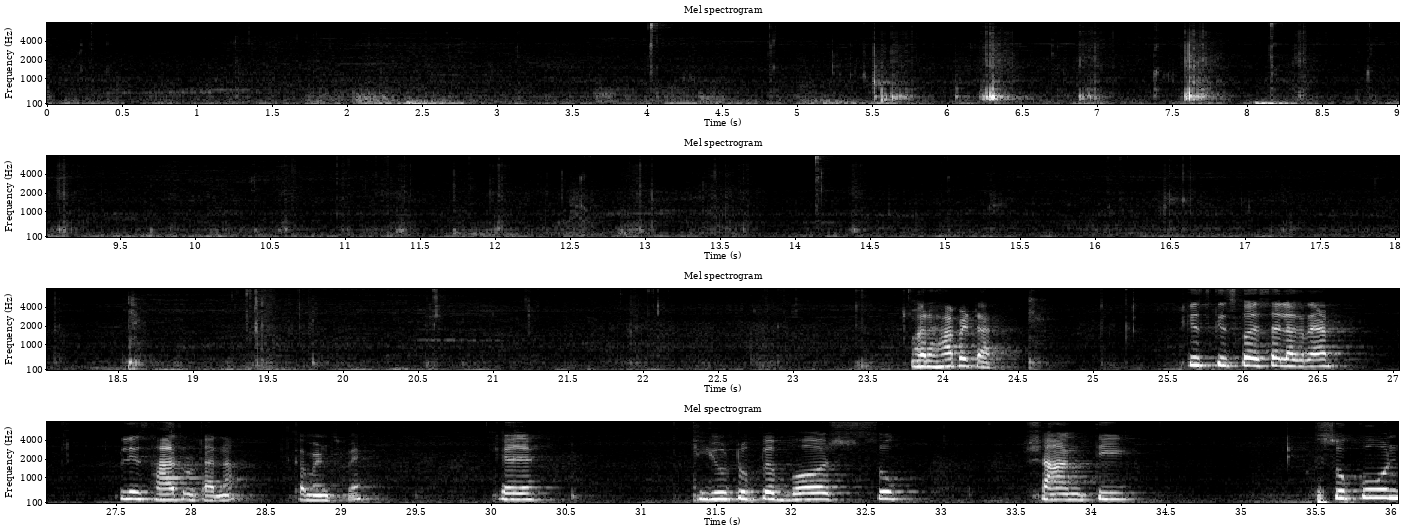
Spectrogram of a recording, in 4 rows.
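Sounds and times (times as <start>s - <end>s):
crunchy food being chewed: 0.1s - 0.5s, 1.2s - 23.8s, 24.6s - 25.6s.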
